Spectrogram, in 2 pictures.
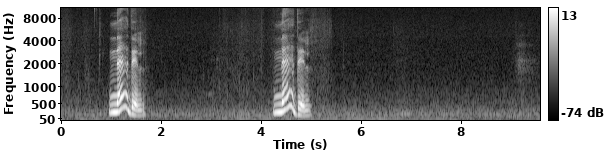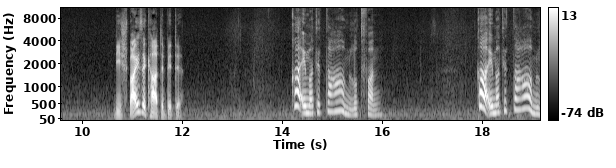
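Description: A woman speaks calmly and clearly close to a microphone, with pauses between phrases.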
